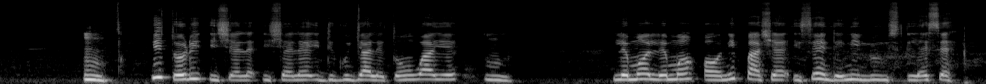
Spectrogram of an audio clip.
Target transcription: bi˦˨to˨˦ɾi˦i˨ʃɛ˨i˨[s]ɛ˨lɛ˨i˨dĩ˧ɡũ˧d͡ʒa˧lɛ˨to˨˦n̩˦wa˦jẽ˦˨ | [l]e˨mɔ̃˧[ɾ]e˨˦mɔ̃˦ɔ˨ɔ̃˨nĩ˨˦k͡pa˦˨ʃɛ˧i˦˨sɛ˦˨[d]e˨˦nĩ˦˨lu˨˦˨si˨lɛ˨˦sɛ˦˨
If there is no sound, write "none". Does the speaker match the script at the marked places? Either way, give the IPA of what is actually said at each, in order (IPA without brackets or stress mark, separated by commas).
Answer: ʃ, l, l, d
